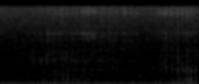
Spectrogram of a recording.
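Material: Nothing is struck.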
